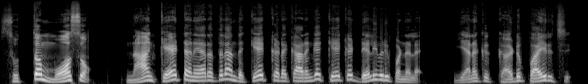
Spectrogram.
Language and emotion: Tamil, angry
